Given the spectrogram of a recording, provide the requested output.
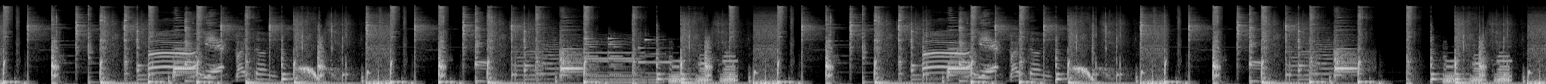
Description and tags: Human funk 3
The sounds in this loop are not edited, only volume and/or length, so you hear the raw sounds. I cannot credit all the people who made the sounds because there are just to much sounds used. 124BPM enjoy ;)
loop, human, strange, groove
